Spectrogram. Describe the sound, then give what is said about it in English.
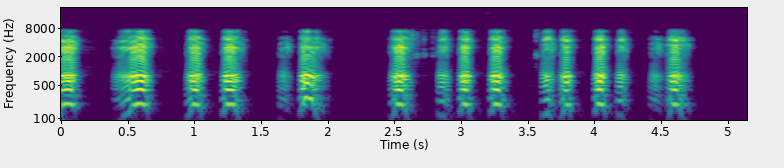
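A woman asleep in bed snores a run of about fifteen short, buzzy snoring snorts, grouped in quick rhythmic bursts with gaps, their pitch shifting so they trace out a tune-like pattern. No talking. “She then snores.”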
